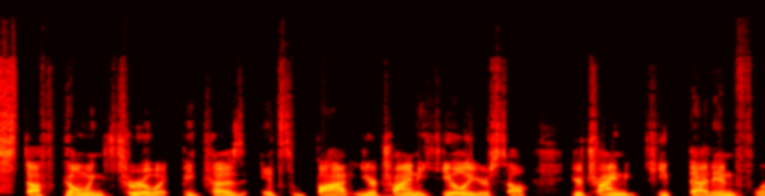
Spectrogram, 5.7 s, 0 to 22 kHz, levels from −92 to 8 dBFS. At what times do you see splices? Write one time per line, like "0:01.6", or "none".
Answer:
none

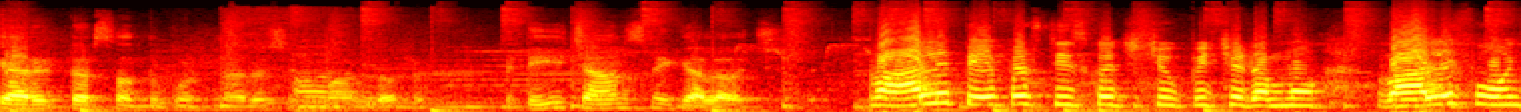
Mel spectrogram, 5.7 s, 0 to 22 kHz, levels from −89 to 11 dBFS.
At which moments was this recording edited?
0:01.7
0:03.3

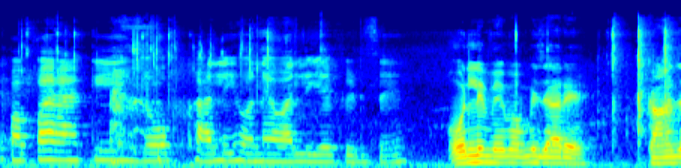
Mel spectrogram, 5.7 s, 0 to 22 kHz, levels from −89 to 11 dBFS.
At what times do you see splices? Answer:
none

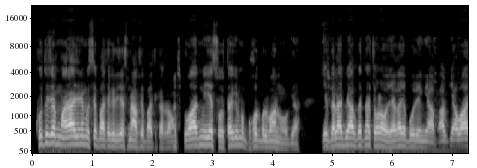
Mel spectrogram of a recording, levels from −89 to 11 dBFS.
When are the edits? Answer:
0:02.4

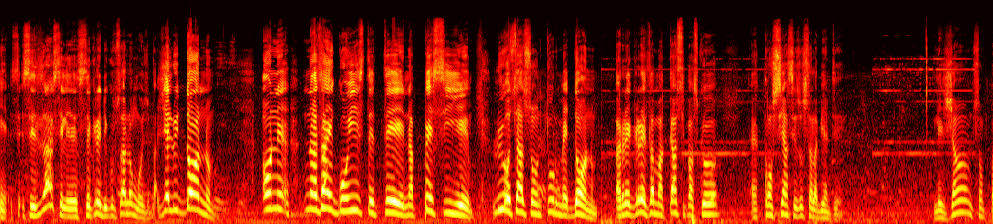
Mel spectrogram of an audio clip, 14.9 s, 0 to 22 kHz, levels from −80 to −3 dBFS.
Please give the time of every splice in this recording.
0:02.3
0:09.0

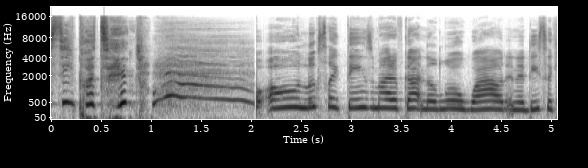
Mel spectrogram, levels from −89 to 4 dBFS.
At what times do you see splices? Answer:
0:01.9

